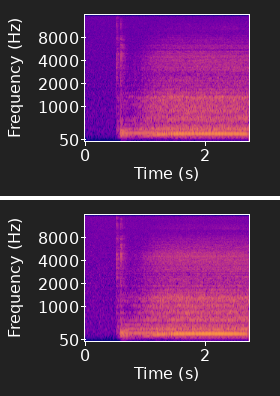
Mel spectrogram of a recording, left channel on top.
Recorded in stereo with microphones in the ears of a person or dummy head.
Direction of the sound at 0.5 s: 25° left (ahead or behind).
